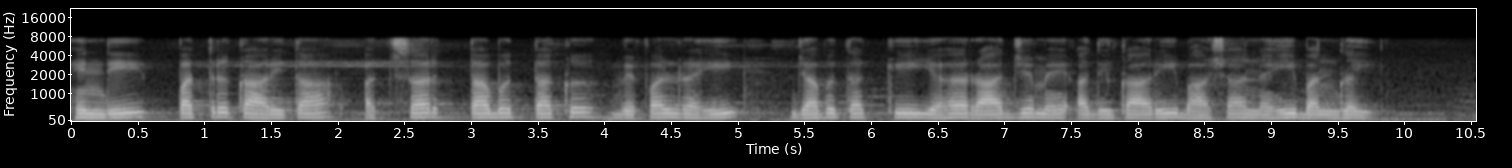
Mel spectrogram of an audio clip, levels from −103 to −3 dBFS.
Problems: constant background noise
